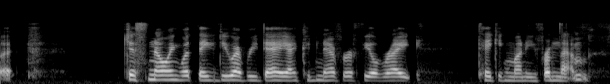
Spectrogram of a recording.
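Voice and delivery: halting, emotional voice, catching and breaking. Speaker explains why they won't take money from animal rescuers, getting emotional. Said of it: "I'm getting emotional".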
